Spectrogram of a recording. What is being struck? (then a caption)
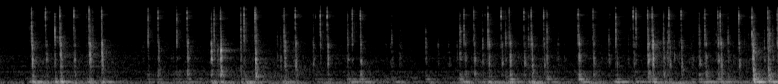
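Plastic mechanical keyboard keys. Rapid typing with long red-painted nails and fingertips on a COX CK900 S2 full-size mechanical keyboard, which has white plastic keycaps and a hollow dark plastic case, under purple LED lighting. Dense bursts of short, bright, clicky keystrokes sit over a low hollow thump, with a brief pause near the middle.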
